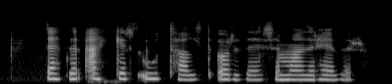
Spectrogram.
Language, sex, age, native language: Icelandic, female, 12, Icelandic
